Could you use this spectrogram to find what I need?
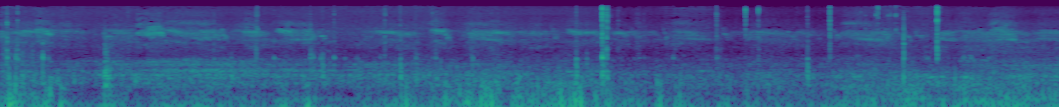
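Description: A small metal tool scrapes and clicks against a plastic connector.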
